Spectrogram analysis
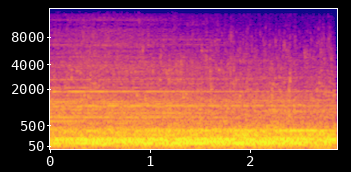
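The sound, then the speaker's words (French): Air bubbles from divers gurgle underwater in a vast flooded cave chamber about 50 metres deep. The sound is a dense, steady, low bubbling rumble that continues throughout. “Gargouillement des bulles qui se perdent dans le noir.”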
